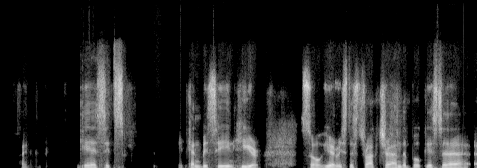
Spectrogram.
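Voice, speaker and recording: A man's very deep, low voice at a fairly slow pace, with fairly even intonation, long, frequent pauses and a quiet background. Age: 60s. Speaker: workshop participant, career coach. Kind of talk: workshop discussion. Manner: halting, many fillers.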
